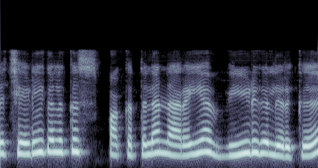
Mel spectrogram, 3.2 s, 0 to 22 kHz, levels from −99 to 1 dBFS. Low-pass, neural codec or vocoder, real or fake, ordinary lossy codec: 7.2 kHz; codec, 16 kHz, 4 kbps, FunCodec, trained on LibriTTS, 50 frames a second; fake; none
